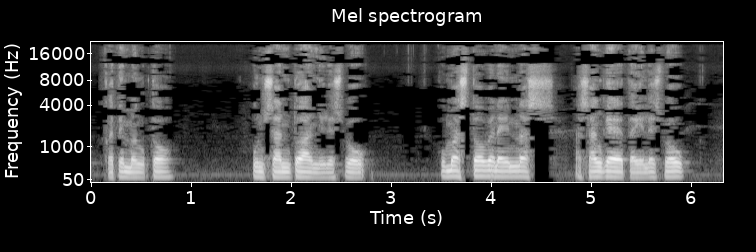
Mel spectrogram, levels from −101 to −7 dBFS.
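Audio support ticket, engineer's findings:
Ringing, washy smear on speech throughout, plainly audible; hiss swells and fades with the signal. Likely WMA compression: long transform blocks spread quantisation noise over tens of ms, weak spectral lines dropped, consistent with roughly 48 kbps. Unlike MP3-style low-pass damage, band extends to 20.1 kHz; artefact is smearing, not dullness.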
